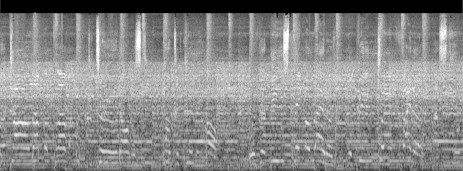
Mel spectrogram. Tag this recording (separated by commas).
Music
